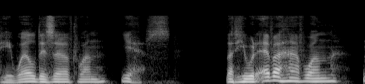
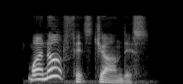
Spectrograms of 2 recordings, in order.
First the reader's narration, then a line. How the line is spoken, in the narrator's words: she asked rather sharply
